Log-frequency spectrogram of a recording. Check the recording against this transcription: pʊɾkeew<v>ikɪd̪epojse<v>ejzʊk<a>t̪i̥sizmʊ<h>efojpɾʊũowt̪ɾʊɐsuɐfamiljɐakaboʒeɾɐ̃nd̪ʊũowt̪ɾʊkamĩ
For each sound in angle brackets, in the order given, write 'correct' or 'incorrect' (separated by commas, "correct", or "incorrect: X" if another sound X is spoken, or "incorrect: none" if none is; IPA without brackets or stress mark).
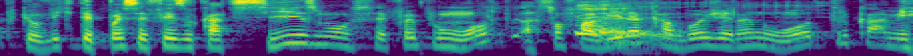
correct, incorrect: f, correct, incorrect: s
